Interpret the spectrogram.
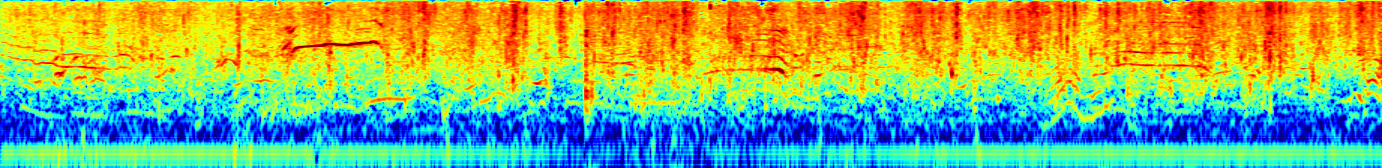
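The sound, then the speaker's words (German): Steady sloshing and splashing as someone wades through shallow water at a crowded waterhole, irregular splashes over a constant low hum, with people's voices murmuring in the background. “genau, wir machen, wir machen Wellen.”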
